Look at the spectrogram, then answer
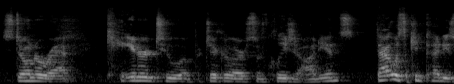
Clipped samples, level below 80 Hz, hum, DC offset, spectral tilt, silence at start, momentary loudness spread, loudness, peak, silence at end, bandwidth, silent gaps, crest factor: under 0.1%; -86 dBFS; none; under 0.1%; -3.5 dB/octave; 0.05 s; 9 LU; -36 LUFS; -16 dBFS; 0 s; 16 kHz; none; 20 dB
